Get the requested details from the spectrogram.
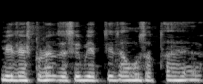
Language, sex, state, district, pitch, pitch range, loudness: Hindi, male, Uttar Pradesh, Muzaffarnagar, 190 Hz, 185-195 Hz, -14 LUFS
